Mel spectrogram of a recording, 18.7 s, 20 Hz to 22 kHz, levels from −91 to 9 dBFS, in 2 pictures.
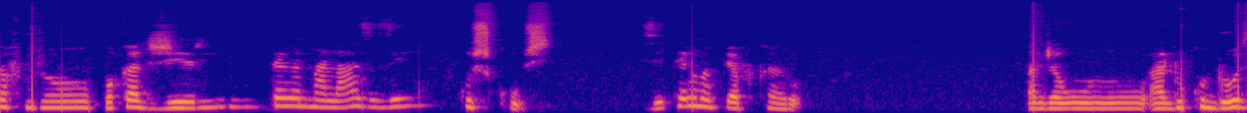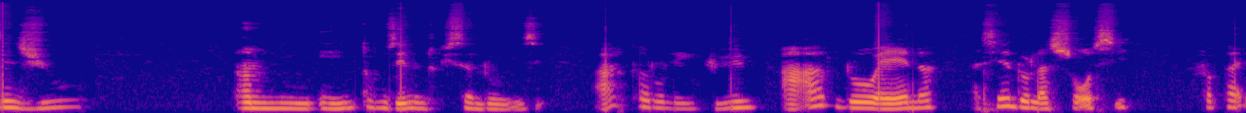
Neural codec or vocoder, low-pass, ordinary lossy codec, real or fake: none; 19.8 kHz; none; real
